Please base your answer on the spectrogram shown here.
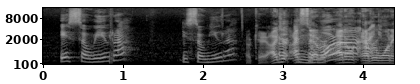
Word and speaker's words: Essaouira: I looked at English, or American, British, Arabic, and French pronunciations, and they're all different. So I went with what was kind of the American/Arabic, and it's Essaouira.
